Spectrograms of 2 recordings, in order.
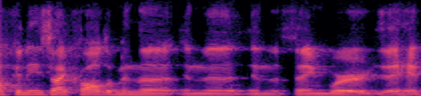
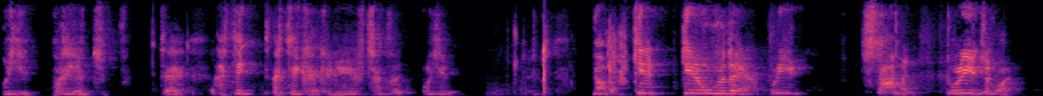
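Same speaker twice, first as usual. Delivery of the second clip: hushed, hoarse, raspy whisper, higher, quieter, faster; 10 semitones higher, 4 dB quieter than usual. Narrator voicing figures heard through the doors, in hushed, hoarse voices. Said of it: "like hoarse voices".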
